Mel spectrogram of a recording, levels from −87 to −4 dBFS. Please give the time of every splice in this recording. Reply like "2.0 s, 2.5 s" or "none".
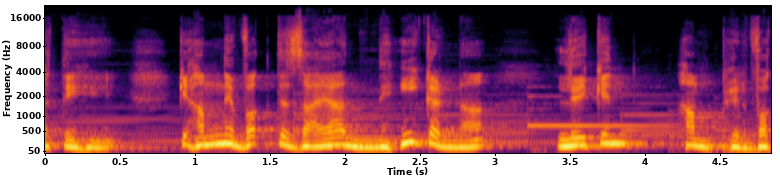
none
